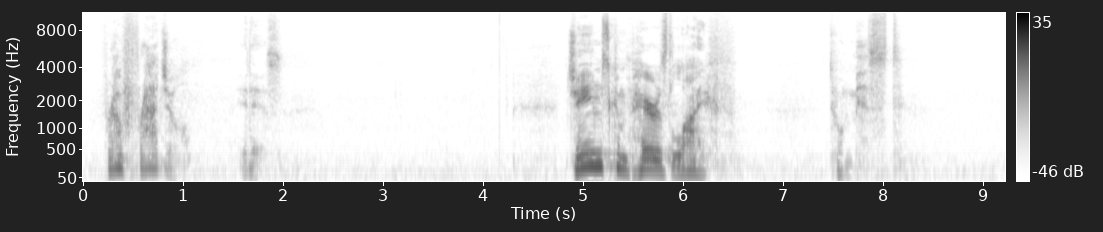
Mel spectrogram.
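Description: A man speaks expressively into a microphone, pausing between phrases.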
